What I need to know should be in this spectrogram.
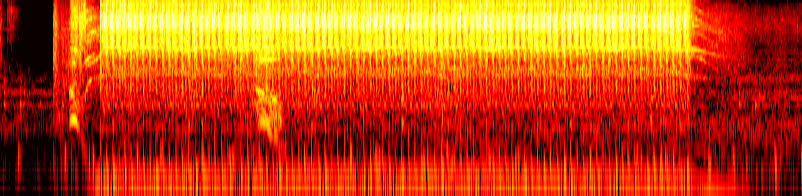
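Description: A laser weapon fires with a steady, loud, crackling roar.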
